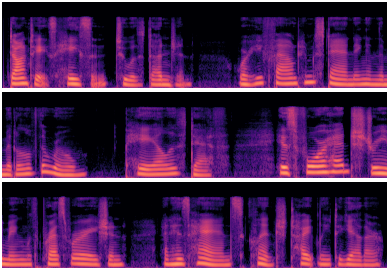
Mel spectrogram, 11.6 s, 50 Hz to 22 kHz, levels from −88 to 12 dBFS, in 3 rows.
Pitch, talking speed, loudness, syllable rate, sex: 195 Hz, 155 wpm, -20 LUFS, 4.7 syllables/s, female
